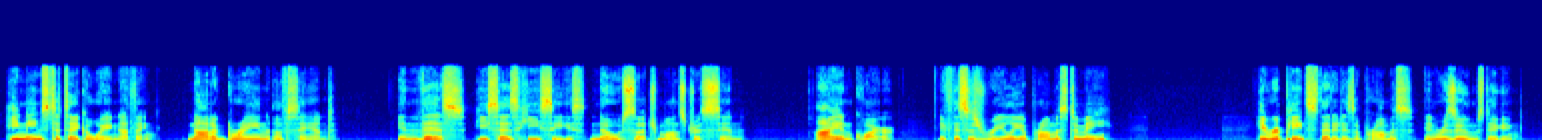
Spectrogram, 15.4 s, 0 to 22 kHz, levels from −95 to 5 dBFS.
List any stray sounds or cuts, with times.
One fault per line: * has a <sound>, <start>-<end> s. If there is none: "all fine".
all fine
